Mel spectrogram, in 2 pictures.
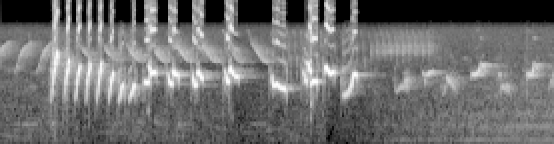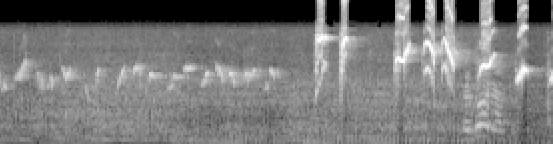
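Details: Song of a lesser green leafbird, played to lure young birds. Rapid buzzy trills and slurred chirps give way to a softer, rambling warble. Loud sharp chirps and whistles come back near the end.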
